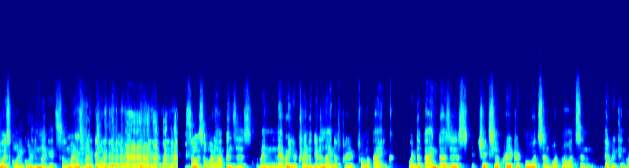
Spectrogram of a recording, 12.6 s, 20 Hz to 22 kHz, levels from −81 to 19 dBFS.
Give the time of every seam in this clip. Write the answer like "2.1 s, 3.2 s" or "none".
3.7 s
